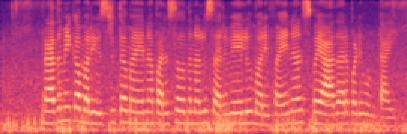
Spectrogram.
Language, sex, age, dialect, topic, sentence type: Telugu, female, 18-24, Central/Coastal, banking, statement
